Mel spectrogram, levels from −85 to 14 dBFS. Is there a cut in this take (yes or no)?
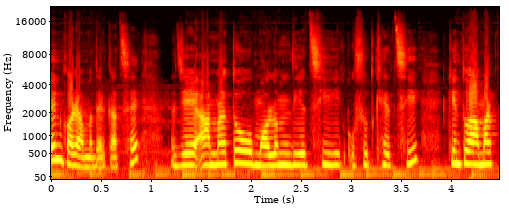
no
